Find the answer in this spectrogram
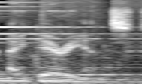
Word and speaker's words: cnidarians: All of these scyphozoans are cnidarians, the C is silent, relatives of sea anemones and corals.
